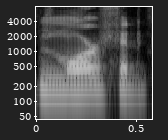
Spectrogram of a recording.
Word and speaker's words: Morfydd: I don't know how to say her name. I think it's Morfydd Clark, Morfydd.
